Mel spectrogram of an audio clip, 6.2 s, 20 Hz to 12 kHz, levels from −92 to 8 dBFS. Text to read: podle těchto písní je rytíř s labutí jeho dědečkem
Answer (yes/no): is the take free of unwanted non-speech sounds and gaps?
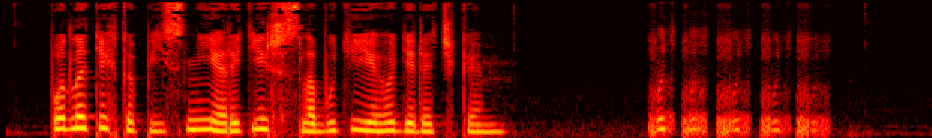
no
